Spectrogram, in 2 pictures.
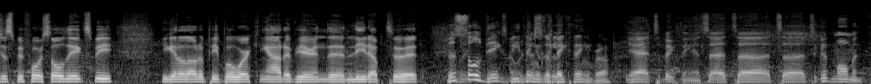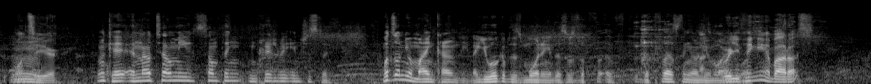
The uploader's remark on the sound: Here is the second part of the recording at One Life Cafe in Dubai.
